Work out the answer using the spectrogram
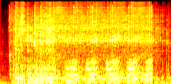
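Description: Sharp buzzing two-stroke note catches and holds a steady, slightly warbling pitch; the saw fires and runs properly with the flooding cleared.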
